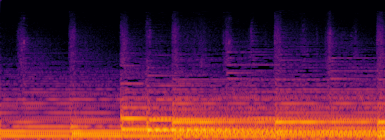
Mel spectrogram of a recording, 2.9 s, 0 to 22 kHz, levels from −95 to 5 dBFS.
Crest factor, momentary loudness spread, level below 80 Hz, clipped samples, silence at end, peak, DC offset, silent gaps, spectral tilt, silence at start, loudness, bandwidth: 14 dB; 6 LU; -38 dBFS; under 0.1%; 0 s; -2 dBFS; under 0.1%; none; -11 dB/octave; 0 s; -18 LUFS; 6.4 kHz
